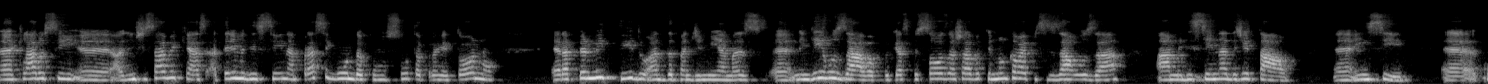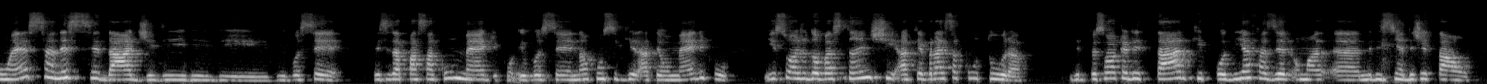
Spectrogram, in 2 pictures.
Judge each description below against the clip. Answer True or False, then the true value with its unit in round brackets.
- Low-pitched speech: False (230 Hz)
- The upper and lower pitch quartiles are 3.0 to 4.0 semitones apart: True (3.6 semitones)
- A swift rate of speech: False (160 wpm)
